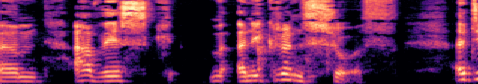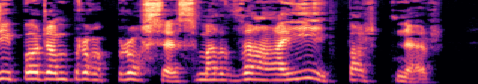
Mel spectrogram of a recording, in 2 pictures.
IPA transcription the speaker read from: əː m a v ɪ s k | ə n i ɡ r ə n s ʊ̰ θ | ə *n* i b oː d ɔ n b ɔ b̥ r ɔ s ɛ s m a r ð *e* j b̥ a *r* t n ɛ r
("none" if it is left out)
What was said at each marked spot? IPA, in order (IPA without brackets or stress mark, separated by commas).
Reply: d, a, r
